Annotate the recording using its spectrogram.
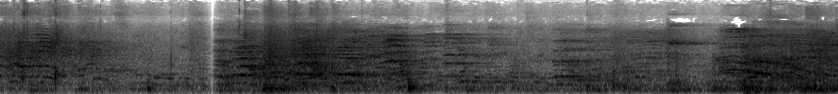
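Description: Soccer ball kicked and thudding in a large indoor arena, one sharp impact about four seconds in standing out over the voices of players and spectators. The sound cuts out for an instant about two seconds in.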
